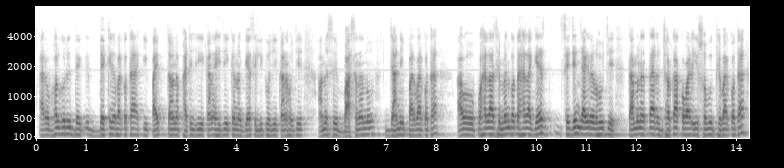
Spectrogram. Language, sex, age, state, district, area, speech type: Odia, male, 60+, Odisha, Bargarh, rural, spontaneous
